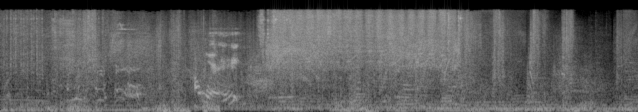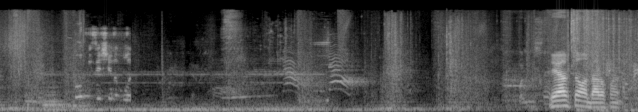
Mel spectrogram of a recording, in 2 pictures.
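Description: Lightsaber blades hum and whoosh as they swing.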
